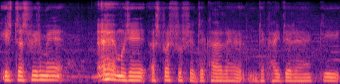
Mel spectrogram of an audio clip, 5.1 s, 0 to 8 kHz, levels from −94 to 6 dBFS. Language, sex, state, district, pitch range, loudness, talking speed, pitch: Hindi, male, Bihar, Katihar, 120-145 Hz, -18 LUFS, 190 wpm, 130 Hz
